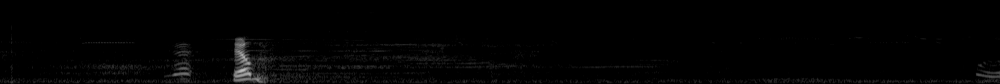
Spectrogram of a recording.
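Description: Faint outdoor background noise, with a faint, steady high whine through the first half that fades out. A man says "yep" about two seconds in.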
